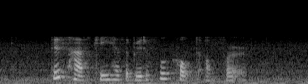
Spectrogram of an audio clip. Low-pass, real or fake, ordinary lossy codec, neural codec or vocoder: 3.6 kHz; real; none; none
